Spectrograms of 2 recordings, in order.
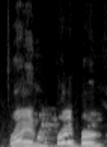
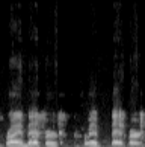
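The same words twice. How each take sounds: First: Slow, deliberate "Bradburn" with both R sounds; careful pronunciation. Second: Tripping over Bradburn as "Badburn"; stumbled name. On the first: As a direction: take "Bradburn" slowly to get the tricky name right. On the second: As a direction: fumble the surname, dropping the R in Bradburn to say "Badburn". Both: Real, not acted. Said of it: "That's hard to say".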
